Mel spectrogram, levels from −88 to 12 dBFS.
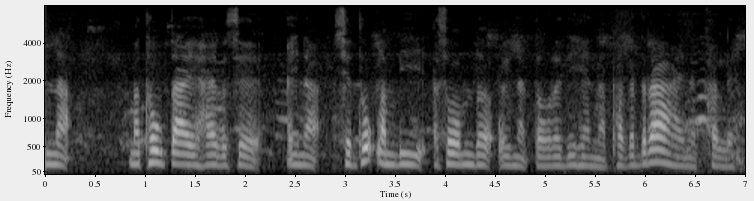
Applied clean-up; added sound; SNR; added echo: none; none; none; none.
